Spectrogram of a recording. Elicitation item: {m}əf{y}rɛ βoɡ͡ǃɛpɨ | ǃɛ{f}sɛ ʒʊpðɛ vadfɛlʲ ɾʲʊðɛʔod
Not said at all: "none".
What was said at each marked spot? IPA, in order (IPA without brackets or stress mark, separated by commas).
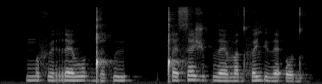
m, ø, none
